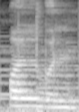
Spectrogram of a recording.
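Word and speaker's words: قلب: Misalnya pada kata kolbun dengan kata kalbun, yang mana kolbun ini kan artinya hati, dibacanya itu dengan huruf kof ya, kolbun gitu.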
